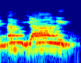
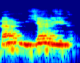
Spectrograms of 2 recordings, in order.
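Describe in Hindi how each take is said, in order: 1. y के बाद वाला स्वर लंबा खींचा जाता है। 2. y के बाद वाला स्वर छोटा रखा जाता है।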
